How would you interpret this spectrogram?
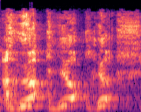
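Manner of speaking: scornful laugh. Real, not acted. Laughs after mocking cops.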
